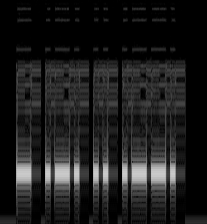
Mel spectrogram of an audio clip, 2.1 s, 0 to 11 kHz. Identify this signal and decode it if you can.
Morse code, heard as a keyed tone, about 25 wpm, 750 Hz. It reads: TRIP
